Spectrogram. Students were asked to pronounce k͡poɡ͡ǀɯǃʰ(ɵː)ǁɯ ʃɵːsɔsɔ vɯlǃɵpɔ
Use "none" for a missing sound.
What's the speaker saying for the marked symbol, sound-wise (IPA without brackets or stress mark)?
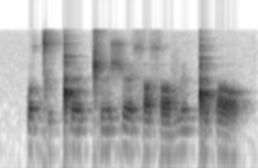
ɵː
